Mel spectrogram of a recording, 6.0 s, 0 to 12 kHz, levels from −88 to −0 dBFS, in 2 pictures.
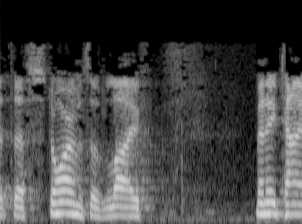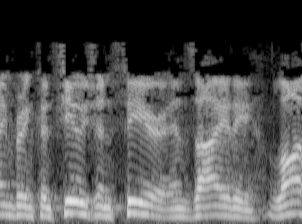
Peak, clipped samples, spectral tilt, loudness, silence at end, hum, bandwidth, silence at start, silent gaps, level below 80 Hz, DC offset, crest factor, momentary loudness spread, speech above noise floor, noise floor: -2 dBFS; under 0.1%; -7 dB/octave; -18 LUFS; 0 s; none; 6.4 kHz; 0 s; none; -54 dBFS; under 0.1%; 18 dB; 6 LU; 32 dB; -51 dBFS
